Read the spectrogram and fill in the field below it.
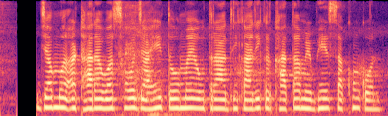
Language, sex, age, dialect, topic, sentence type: Chhattisgarhi, female, 18-24, Northern/Bhandar, banking, question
